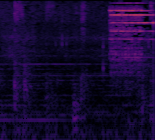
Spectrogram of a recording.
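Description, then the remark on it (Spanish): A telephone bell starts ringing abruptly after a quiet stretch with a few soft thumps, its bright, metallic trill sustained and fairly loud until the end. No one speaks. “La mujer deja caer el abrigo y se precipita hacia el auricular.”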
